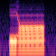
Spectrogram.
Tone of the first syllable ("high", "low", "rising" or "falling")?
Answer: high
